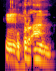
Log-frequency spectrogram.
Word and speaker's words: Quran: So Q, like Quran. Quran is also that sound. Quran.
